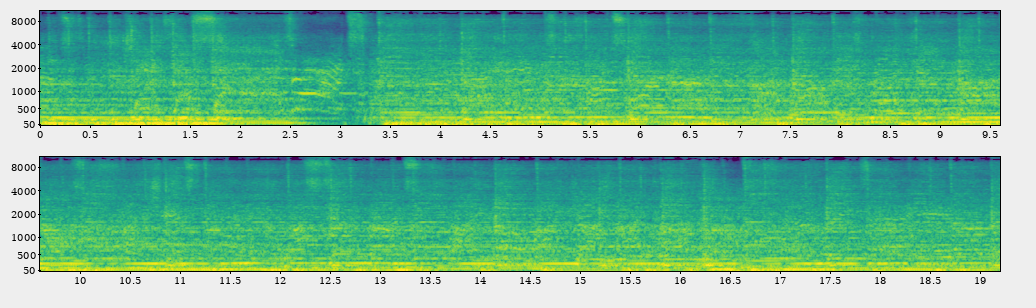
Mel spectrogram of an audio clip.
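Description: Metalcore band playing live, recorded from the crowd: guitars, drums and sung and shouted vocals. The music drops away briefly about three seconds in, then the full band crashes back in.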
